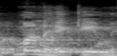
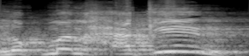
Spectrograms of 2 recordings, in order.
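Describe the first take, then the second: First: The second word begins with an 'he' sound. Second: The second word begins with a 'ha' sound. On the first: This is the regional way of saying the name. The speaker calls it wrong. "এটা আমাদের আঞ্চলিক ভাষা বলে Lokman হেকিম" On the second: This is the proper form of the title. The speaker calls it right. "আরে হেকিম নয়, লোকমান হাকিম"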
